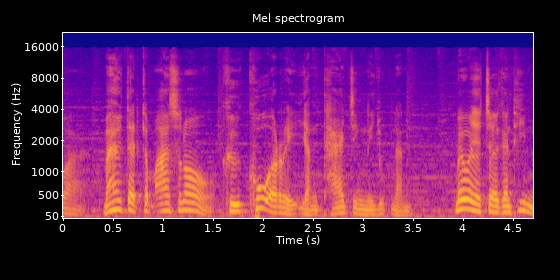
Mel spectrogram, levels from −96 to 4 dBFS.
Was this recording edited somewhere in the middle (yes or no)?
yes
